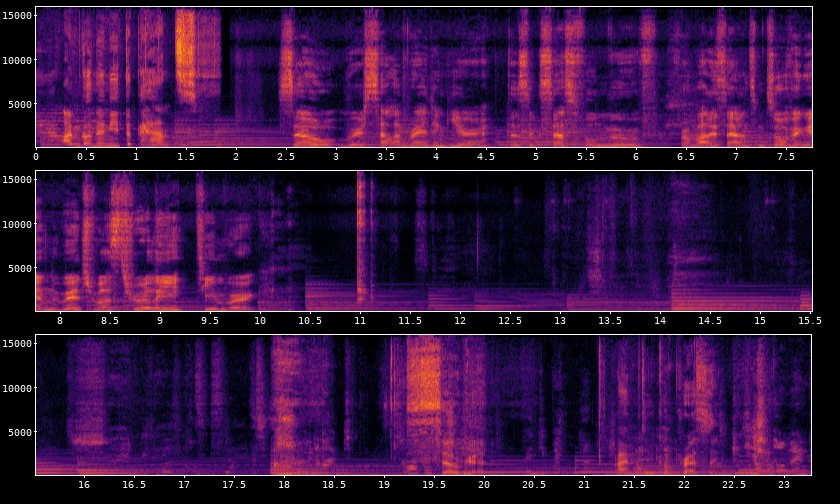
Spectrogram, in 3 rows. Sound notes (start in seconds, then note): 13.1 chatting in German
